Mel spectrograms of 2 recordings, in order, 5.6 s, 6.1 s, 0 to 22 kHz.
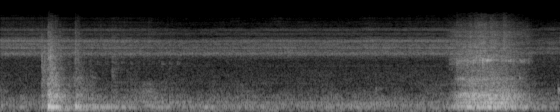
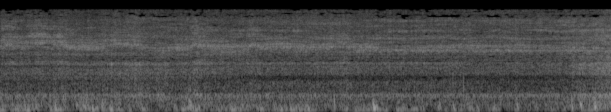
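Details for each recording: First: Campy Gear Chubby 2-in-1 propane heater on a one-pound tank: steady even gas hiss with soft roar and handling knocks, burner running normally for now, though the weak-flame problem returns shortly after. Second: Campy Gear Chubby 2-in-1 portable propane heater and stove: a loud, constant roaring hiss as the burner flashed into huge flames, getting the wrong mixture; owner suspects a leak or a clog in the hose.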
